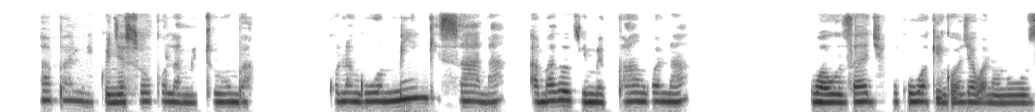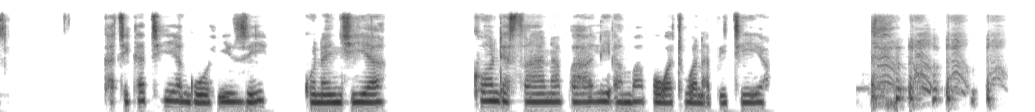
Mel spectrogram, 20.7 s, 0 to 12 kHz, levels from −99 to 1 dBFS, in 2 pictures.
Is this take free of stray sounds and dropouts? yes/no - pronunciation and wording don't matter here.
no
